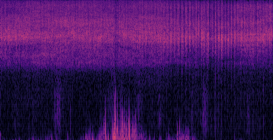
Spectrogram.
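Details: Rattlesnake at a den in Montana, recorded close up: a steady, hissing rattle buzzes without a break through the whole stretch, with soft rustling and thumps underneath.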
